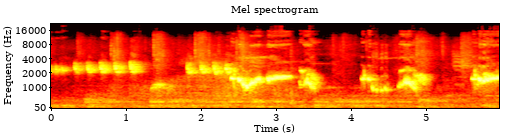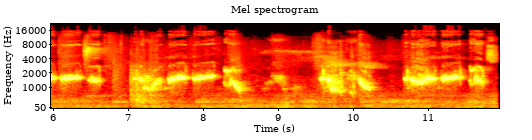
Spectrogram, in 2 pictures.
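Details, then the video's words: Lively white-rumped shama singing used as a lure recording. Quick repeated high notes open a long run of varied whistled phrases and chattering, over a steady low hum. "Pikat Murai Batu Dengan PANCINGAN GACOR Ini Di Jamin Macet Langsung Bunyi"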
